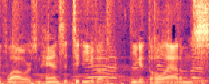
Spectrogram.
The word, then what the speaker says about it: Eva: By the way, in Spanish, it's pronounced Eva.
